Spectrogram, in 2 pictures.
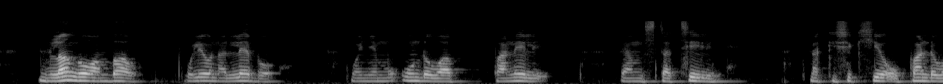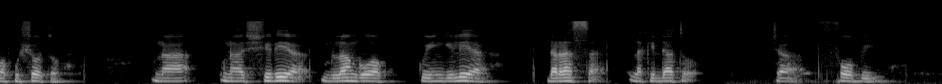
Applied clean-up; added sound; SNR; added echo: neural separator model SepFormer DNS4.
